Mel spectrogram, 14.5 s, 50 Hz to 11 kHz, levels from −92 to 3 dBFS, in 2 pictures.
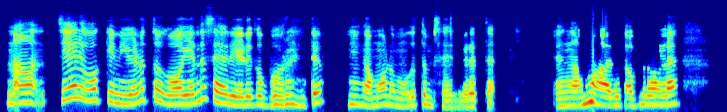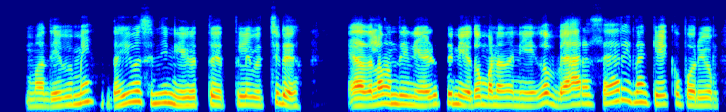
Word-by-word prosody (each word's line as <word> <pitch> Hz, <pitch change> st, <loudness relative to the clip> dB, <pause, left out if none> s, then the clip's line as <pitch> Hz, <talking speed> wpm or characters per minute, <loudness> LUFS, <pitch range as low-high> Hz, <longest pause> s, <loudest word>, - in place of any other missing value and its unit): நான் 255 Hz, -1 st, +3 dB, 0.2 s
"சேரி, 360 Hz, +3 st, +5 dB
ஓகே, 280 Hz, -3 st, -3 dB
நீ 225 Hz, -, -3 dB
எடுத்துக்கோ. 275 Hz, -7 st, +1 dB, 0.2 s
எந்த 340 Hz, +6 st, -5 dB
ஸேரி 240 Hz, -6 st, +5 dB
எடுக்க 205 Hz, +1 st, -1 dB
போறேன்னுட்டு" 215 Hz, +2 st, -1 dB, 0.3 s
எங்க 205 Hz, -3 st, -3 dB
அம்மாவோட 200 Hz, +1 st, -2 dB
முஹூர்த்தம் 195 Hz, +3 st, -5 dB
ஸேரி 150 Hz, 0 st, -8 dB
எடுத்தேன். 165 Hz, -, -3 dB, 0.6 s
எங்க 180 Hz, +1 st, -4 dB
அம்மா 270 Hz, +2 st, +7 dB
அதுக்கப்புறம்ல, 205 Hz, +3 st, +1 dB, 0.9 s
"எம்மா 170 Hz, 0 st, -3 dB
தெய்வமே! 205 Hz, +8 st, -2 dB, 0.3 s
தயவுசெஞ்சு 240 Hz, +3 st, -1 dB
நீ -, -, -3 dB
எடுத்து 190 Hz, +2 st, -4 dB
எடத்துலே 205 Hz, +2 st, -4 dB
வச்சுடு. 225 Hz, +6 st, 0 dB, 0.7 s
அதெல்லாம் 190 Hz, +5 st, +3 dB
வந்து 225 Hz, -1 st, 0 dB
நீ 190 Hz, -, -2 dB
எடுத்து, 225 Hz, +5 st, -3 dB
நீ -, -, +1 dB
எதுவும் 205 Hz, +2 st, -1 dB
பண்ணாத. 190 Hz, 0 st, 0 dB
நீ 175 Hz, -, -5 dB
ஏதோ 245 Hz, +7 st, +1 dB, 0.2 s
வேற 215 Hz, +5 st, +4 dB, 0.2 s
ஸேரி 285 Hz, +5 st, +1 dB
தான் 265 Hz, -2 st, -1 dB
கேட்க 220 Hz, +1 st, -2 dB
போறியோ 185 Hz, -1 st, 0 dB
215 Hz, 155 wpm, -24 LUFS, 190-245 Hz, 0.9 s, அம்மா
